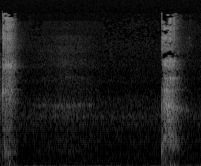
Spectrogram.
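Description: A short pause in conversation with faint room tone, broken near the end by one quick, sharp breath-like sound from a person, a short hiss without voice.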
